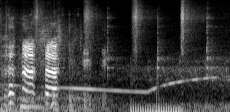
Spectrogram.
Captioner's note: laughter; siren wailing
